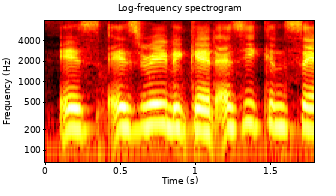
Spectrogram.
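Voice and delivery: ordinary talk, nothing marked

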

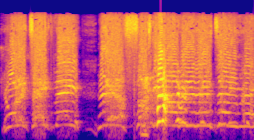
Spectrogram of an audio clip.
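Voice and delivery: triumphant shouting. Real, not acted. Boasting after solo kill.

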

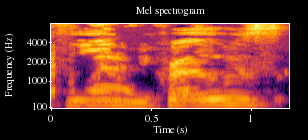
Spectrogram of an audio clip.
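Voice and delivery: high-pitched, hammed-up Australian accent. Shown as a demonstration. Guest showing off his accent on the host's request, exaggerated Australian. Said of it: "give us your best, uh, Australian accent".

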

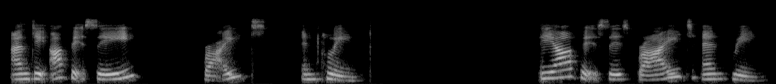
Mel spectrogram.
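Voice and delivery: very slow, "bright" held, "clean" falling; teacher's slow demo with "clean" going down; falling ending. Shown as a demonstration. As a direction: space the words out and drop "clean" to finish. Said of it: "cuối câu đi xuống".

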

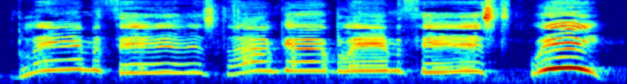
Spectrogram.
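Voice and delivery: very high, playful falsetto squeal. Pretend. Seller showing off his Blamethyst, giddy falsetto.

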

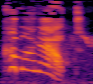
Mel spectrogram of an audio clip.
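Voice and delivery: very high coaxing call; high-pitched caterpillar summons; Cornelius. A narrator's reading. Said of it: "he said".

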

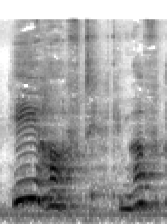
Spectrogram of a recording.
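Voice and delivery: plain reading voice

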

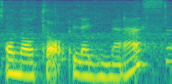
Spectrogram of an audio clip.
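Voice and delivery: usual speaking voice

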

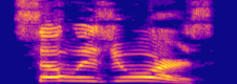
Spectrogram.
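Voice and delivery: high, slow teasing comeback; boy teasing his sister from the swing; cheeky boy. A narrator's reading. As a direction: toss it back at her. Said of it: "cried Avery".

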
